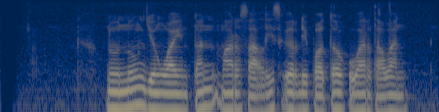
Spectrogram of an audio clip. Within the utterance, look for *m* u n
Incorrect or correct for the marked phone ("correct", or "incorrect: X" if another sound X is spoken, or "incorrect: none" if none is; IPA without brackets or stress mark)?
incorrect: n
